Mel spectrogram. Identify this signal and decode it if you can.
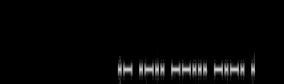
Morse code, heard as a keyed tone, about 46 wpm, 700 Hz. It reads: AL7CE
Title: USA Call Signs - 2x Character Spacing - 45wpm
